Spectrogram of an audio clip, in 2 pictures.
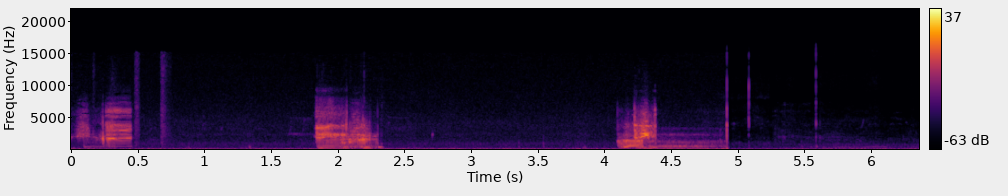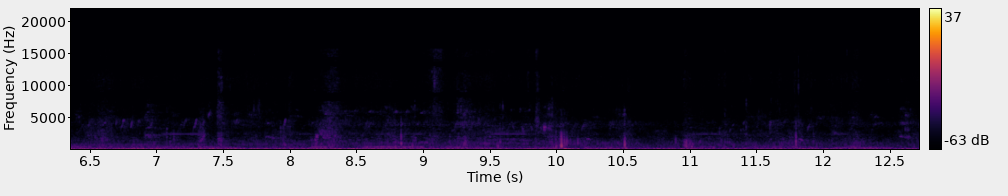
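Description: Necrophonic ghost-box app sounding through a phone's speaker: a steady low hum with three short, echoing voice-like fragments. It cuts off about five seconds in, leaving quiet outdoor ambience.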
